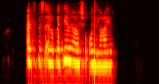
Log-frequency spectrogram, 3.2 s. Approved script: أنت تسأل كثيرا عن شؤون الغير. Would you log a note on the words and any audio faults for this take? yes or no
no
